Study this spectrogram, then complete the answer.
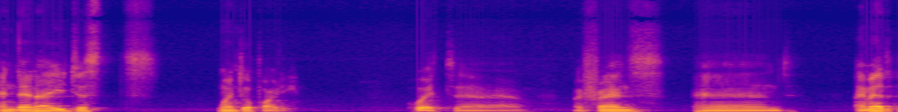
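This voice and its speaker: A man with an Israeli accent, fairly low in pitch, at a moderate pace with ordinary pitch variation, in a very clean recording with a silent background. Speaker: artist. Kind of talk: live interview. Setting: stage with audience. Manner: nervous.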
